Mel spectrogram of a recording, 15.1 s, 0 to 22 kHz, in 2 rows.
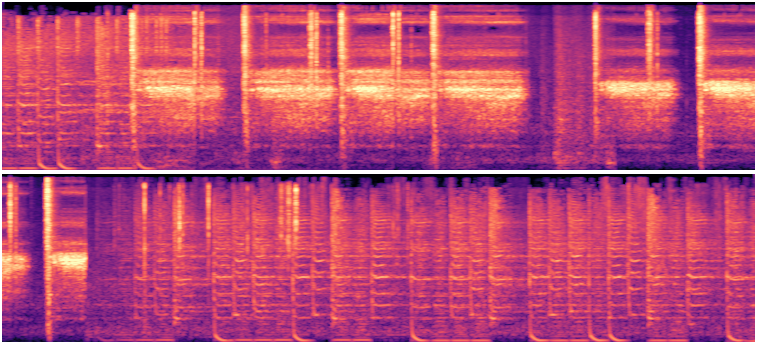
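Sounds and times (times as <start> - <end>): sharp clicks: 1.0 - 5.3, 5.9 - 10.7
tinny toy rifle bursts: 1.3 - 5.3, 5.9 - 8.4.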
